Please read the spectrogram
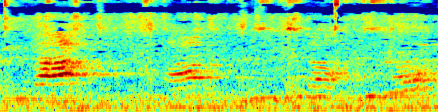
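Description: A young child's voice chattering in short high-pitched phrases over a steady low background hum.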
